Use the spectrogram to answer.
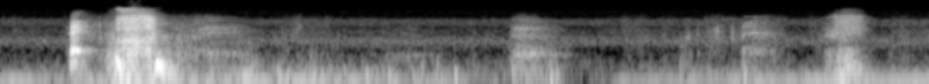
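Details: Sneezing induced by chhinkni sneezing powder, first-time use: a loud, forceful sneeze followed by two smaller ones, quiet breathing between.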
